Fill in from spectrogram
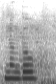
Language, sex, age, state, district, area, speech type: Bodo, female, 18-30, Assam, Chirang, urban, read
